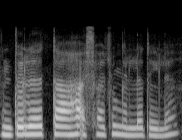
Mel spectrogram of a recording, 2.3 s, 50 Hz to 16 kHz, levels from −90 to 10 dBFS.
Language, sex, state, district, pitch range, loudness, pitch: Wancho, female, Arunachal Pradesh, Longding, 190-210 Hz, -15 LUFS, 205 Hz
